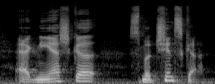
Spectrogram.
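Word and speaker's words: Agnieszka Smoczyńska: The name of the director would be pronounced akin to Agnieszka Smoczynska. And Chad was pretty close.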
